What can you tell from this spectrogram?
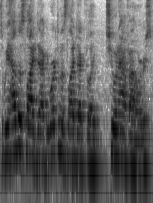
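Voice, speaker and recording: With noticeable background noise and audible room echo, a man speaks in a high voice with ordinary pitch variation. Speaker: digital futurist and keynote speaker. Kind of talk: screen-share tutorial. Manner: fast; casual, many fillers.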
